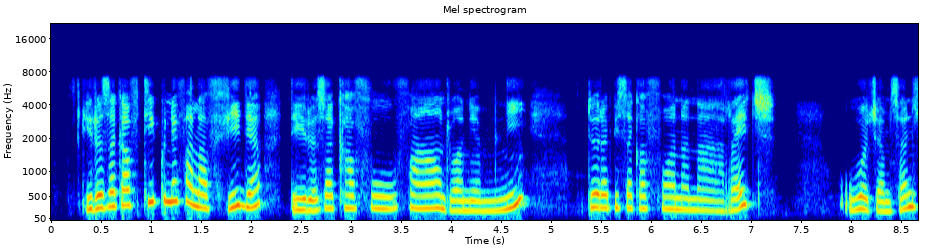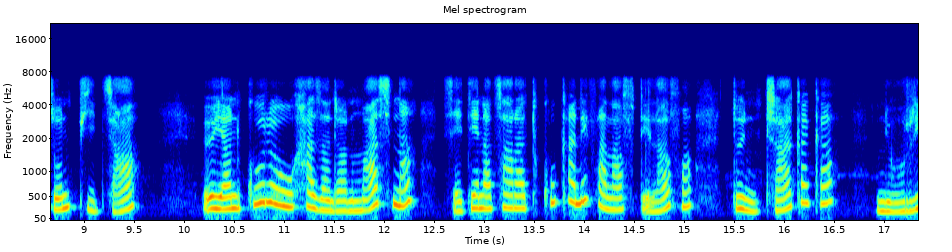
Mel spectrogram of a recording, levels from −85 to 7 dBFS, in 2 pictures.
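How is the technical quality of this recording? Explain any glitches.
The technical quality is good, with no glitches to explain, and the sound carries the AMR wideband (HD Voice) codec's usual top limit of about 7.2 kHz.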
